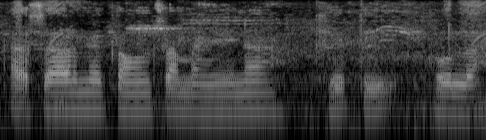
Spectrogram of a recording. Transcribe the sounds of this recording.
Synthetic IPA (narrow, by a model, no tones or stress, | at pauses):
ə̰saːɾmẽkəʊnsa̰məɦiːna | kʰḛːt̪ihola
